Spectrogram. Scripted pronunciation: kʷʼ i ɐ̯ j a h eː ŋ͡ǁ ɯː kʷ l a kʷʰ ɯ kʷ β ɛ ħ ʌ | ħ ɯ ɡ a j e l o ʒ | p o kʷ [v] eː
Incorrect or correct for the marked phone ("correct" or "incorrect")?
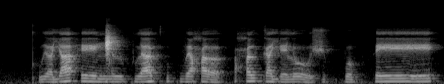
incorrect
